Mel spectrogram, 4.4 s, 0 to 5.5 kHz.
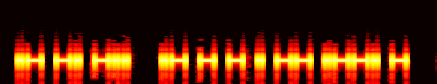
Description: Morse code, heard as a keyed tone, about 25 wpm, 600 Hz. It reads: AND ATTEMPT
